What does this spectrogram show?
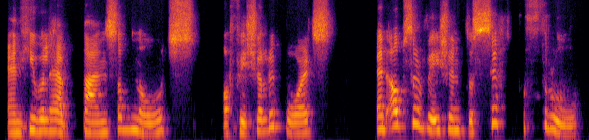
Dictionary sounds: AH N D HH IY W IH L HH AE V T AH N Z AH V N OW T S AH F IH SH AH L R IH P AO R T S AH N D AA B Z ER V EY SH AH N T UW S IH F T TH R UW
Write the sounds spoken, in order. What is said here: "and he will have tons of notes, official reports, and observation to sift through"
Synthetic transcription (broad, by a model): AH N D HH IY W IH L HH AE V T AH N S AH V N OW T S AH F IH SH AH L R IH P AO R T S AH N D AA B S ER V EY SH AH N T UW S IH F T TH R UW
